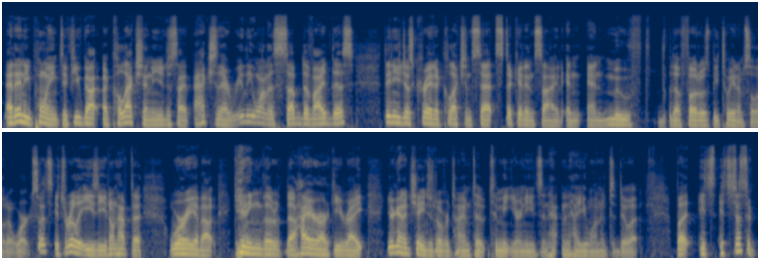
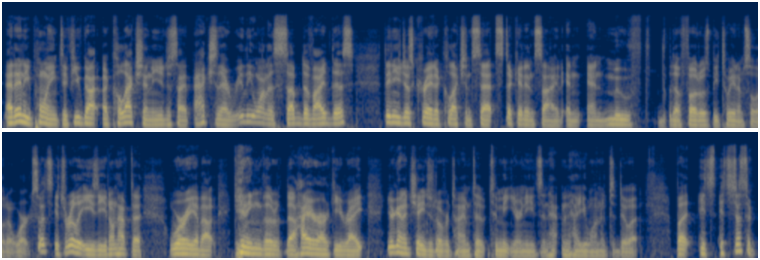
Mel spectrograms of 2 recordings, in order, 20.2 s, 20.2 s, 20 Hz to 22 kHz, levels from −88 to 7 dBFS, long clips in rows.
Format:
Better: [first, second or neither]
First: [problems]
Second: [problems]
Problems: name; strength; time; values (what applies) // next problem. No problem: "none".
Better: neither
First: none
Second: none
